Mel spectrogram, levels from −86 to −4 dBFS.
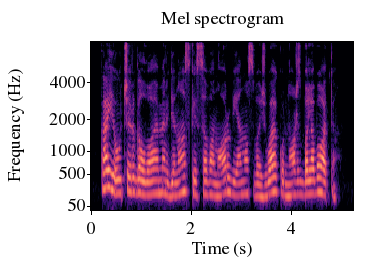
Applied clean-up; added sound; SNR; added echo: none; none; none; none.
